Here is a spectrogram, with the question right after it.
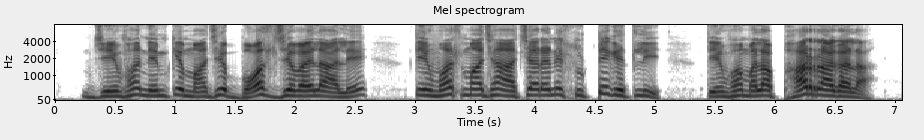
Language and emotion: Marathi, angry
